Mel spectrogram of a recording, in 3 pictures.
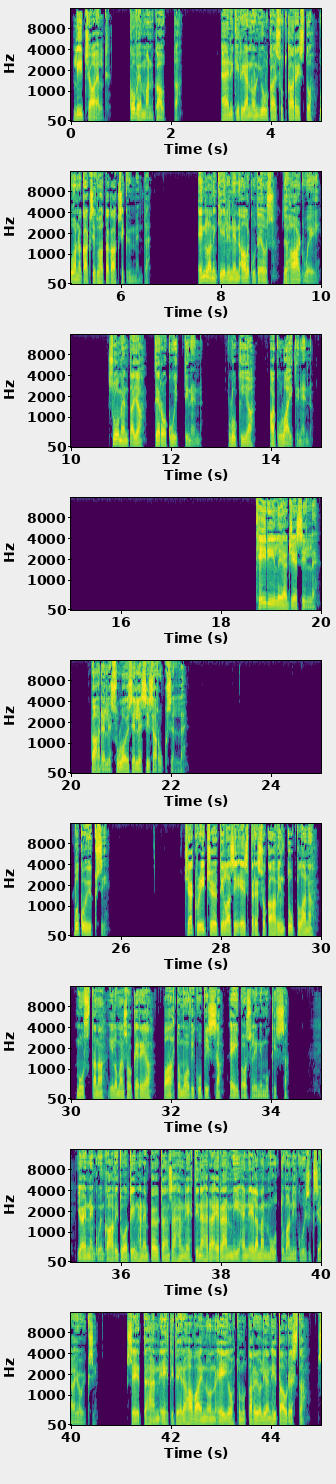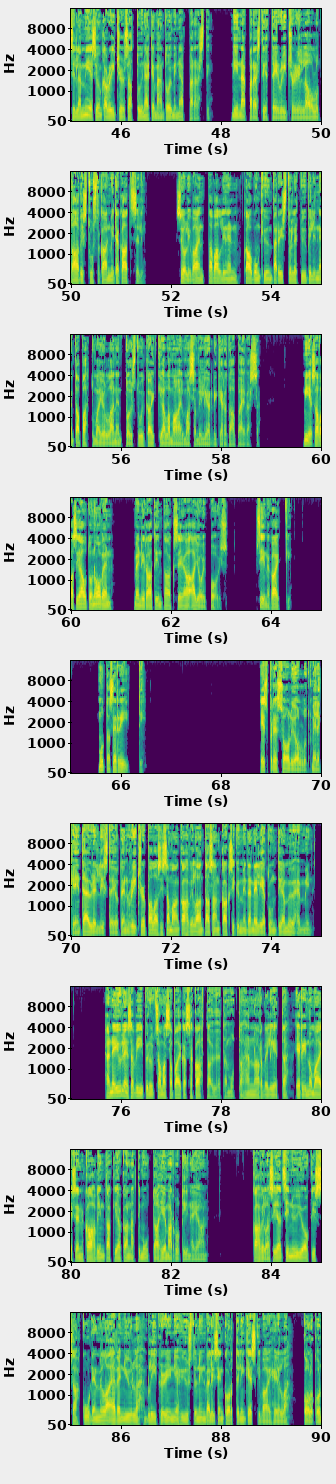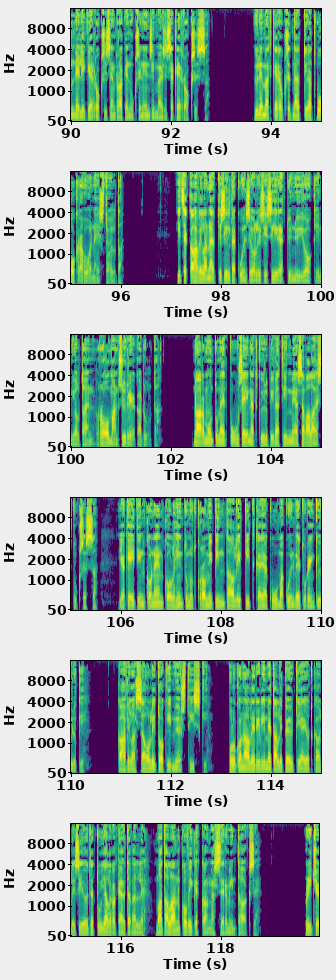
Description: Kovemman kautta – Ljudbok – Laddas ner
